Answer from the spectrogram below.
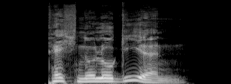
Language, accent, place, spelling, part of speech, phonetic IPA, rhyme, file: German, Germany, Berlin, Technologien, noun, [ˌtɛçnoloˈɡiːən], -iːən, De-Technologien.ogg
- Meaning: plural of Technologie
